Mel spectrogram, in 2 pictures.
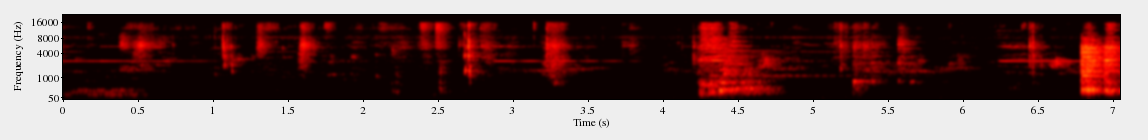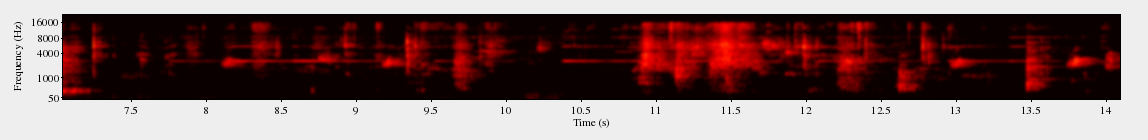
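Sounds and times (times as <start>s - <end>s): person chewing: 0.2s - 3.5s, 6.4s - 10.1s, 11.1s - 13.0s.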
